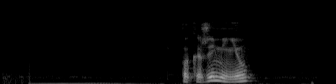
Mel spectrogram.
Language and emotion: Russian, neutral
